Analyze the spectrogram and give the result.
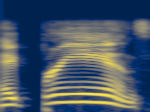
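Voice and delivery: thickest put-on high southern twang. Streamer greets Discord friends before a trivia game: southern twangy voice. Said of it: "in my most southern twangy voice".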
